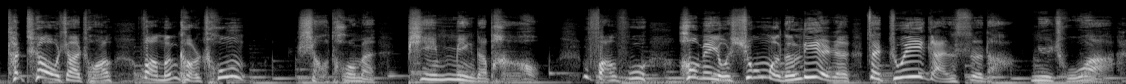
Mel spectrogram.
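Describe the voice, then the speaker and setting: Slow, lively storybook reader. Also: medium pitch. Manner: slow, expressive, drawn-out phrases. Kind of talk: storybook reading.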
